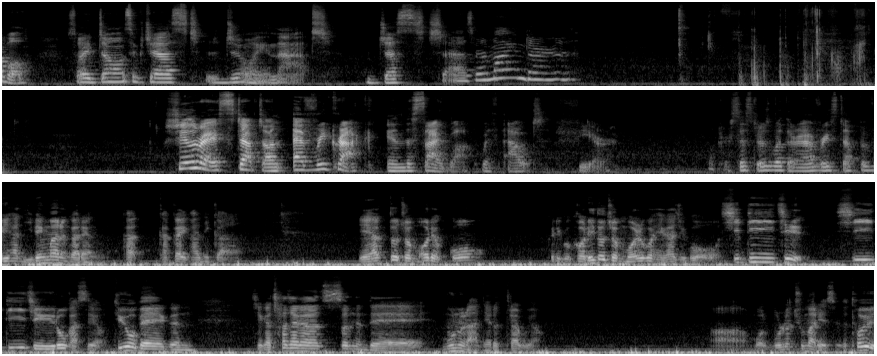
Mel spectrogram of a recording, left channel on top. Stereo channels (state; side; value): different; both; correlation 0.00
